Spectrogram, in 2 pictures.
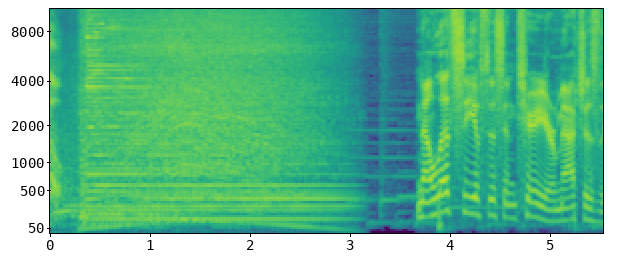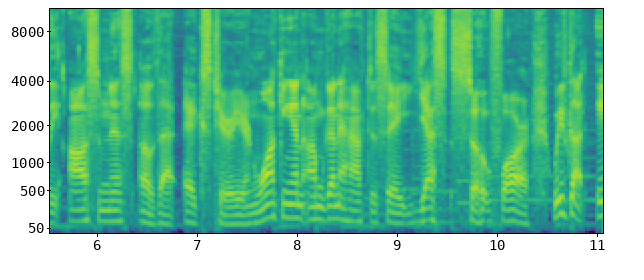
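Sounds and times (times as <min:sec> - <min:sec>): car driving away: 0:00.0 - 0:03.2
held music chord: 0:00.2 - 0:03.6.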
